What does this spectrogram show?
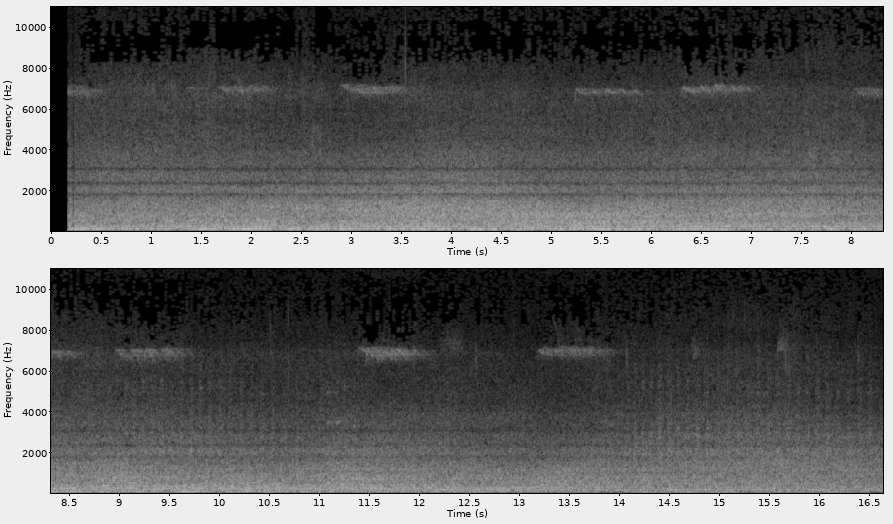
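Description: Train running: a steady rumble that fades slowly, with a few short high chirps over it.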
